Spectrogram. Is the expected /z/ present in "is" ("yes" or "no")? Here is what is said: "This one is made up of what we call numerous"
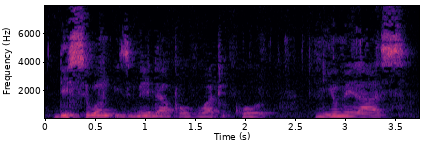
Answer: yes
